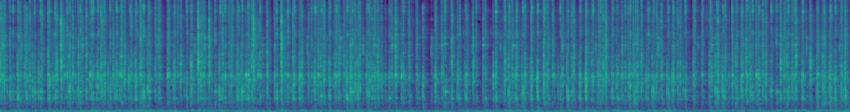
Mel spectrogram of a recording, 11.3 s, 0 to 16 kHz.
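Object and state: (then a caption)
IBM beam spring keyboard being typed on. Continuous two-handed fingertip typing on a large vintage beige IBM 3278 beam spring keyboard with plastic keycaps and a metal case. Dense, rapid, sharp clacks run steadily through the whole clip, each with a very short ring. The sound is bright and clicky with a strong mid-range body and very little bass.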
